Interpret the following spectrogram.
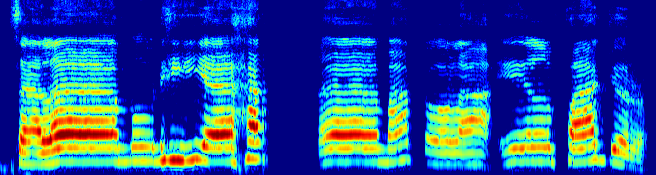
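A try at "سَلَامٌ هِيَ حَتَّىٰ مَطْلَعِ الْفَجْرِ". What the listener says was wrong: Iya, coba Eyang ngajinya jangan ditamtiok. Tamtiok itu memanjangkan harokat. Fajr. Nah, salah. Nah, jadi itu hilangin. Salamun mun ketika dhammah jelaskan n-nya. Salamun hiya hatta matla'il fajr. Terus jangan salaman, tapi un. Salamun hiya hatta matla'il fajr.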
